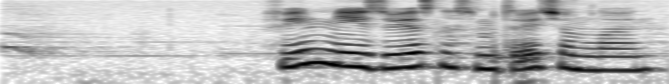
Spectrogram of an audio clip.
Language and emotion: Russian, neutral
